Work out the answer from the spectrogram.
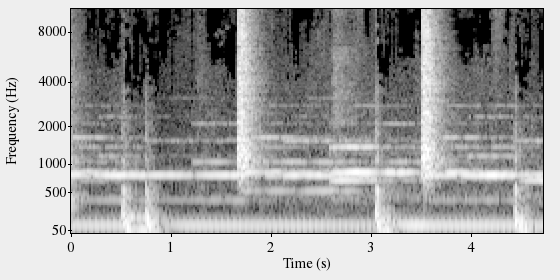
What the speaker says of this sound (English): Kick and the 808, they always go together.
